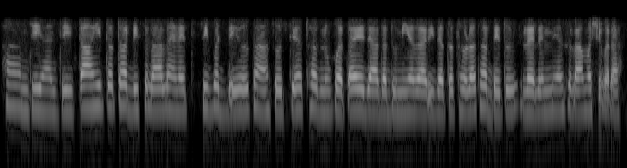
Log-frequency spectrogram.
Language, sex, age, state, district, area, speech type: Punjabi, female, 18-30, Punjab, Shaheed Bhagat Singh Nagar, rural, conversation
